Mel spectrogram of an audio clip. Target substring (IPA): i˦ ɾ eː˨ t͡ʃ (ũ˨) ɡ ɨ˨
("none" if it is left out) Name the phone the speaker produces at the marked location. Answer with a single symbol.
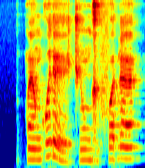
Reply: ũ˧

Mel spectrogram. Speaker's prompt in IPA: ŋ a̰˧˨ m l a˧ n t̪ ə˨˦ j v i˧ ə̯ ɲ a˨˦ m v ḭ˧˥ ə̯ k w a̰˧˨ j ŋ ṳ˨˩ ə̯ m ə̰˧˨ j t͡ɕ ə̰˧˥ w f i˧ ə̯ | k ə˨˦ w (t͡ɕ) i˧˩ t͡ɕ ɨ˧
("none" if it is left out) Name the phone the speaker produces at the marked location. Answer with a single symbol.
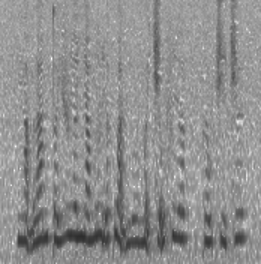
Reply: t͡ɕ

